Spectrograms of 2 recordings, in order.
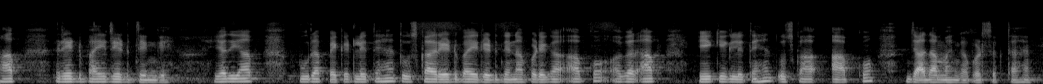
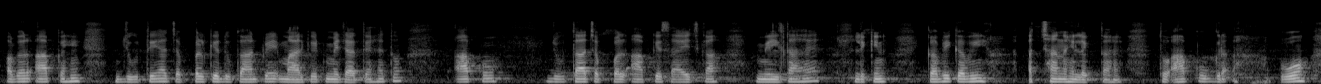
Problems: background sounds at intervals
